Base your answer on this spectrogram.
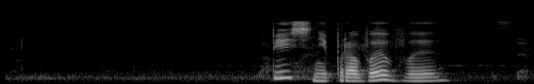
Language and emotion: Russian, sad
